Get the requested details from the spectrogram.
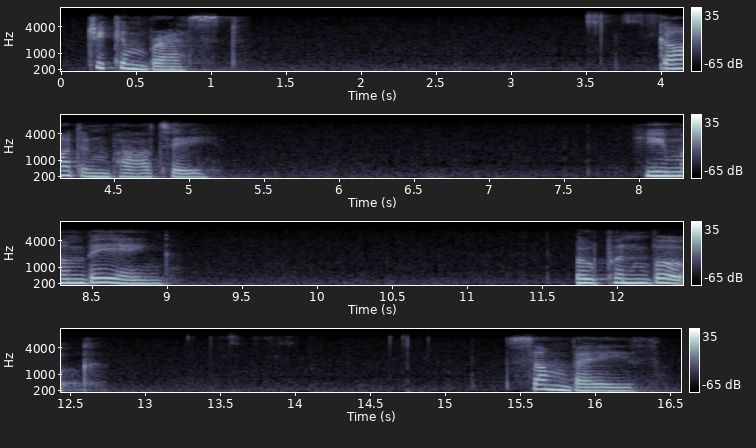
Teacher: sometimes n sounds more like M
